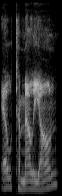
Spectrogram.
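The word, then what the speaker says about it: El Camaleón: a little bit more uh what is it el cameleon uh did i say that correctly okay cool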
